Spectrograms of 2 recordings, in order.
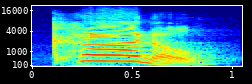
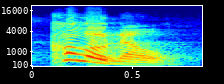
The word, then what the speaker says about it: colonel: that brilliant word for kernel kernel this word is spelled c o l o n e l it should be read as colonal but it's kernel and Colonel is a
